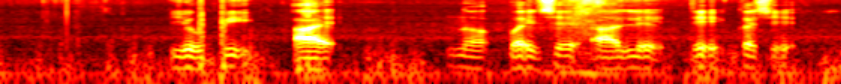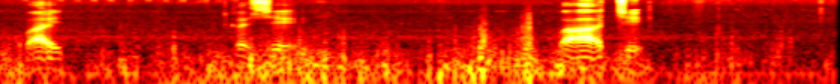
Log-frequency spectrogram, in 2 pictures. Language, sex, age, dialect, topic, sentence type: Marathi, male, 25-30, Varhadi, banking, question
